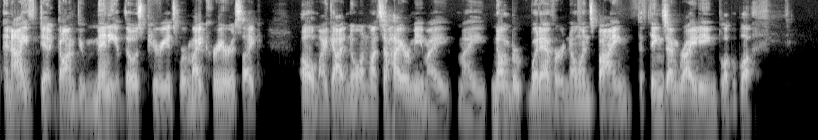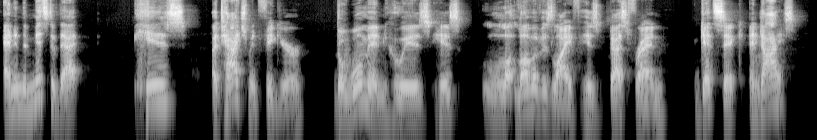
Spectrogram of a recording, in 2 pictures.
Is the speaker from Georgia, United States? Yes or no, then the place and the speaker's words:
no; Kansas, United States; I grew up in Kansas, and I was raised in a cultural community where you were really not meant to fear death at all.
